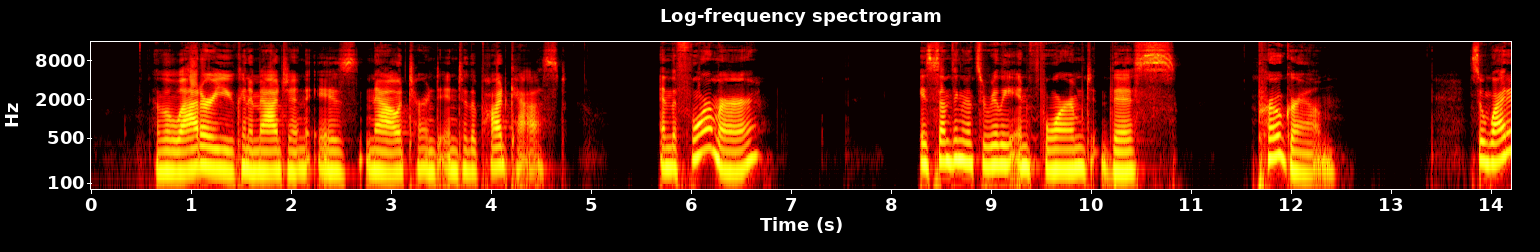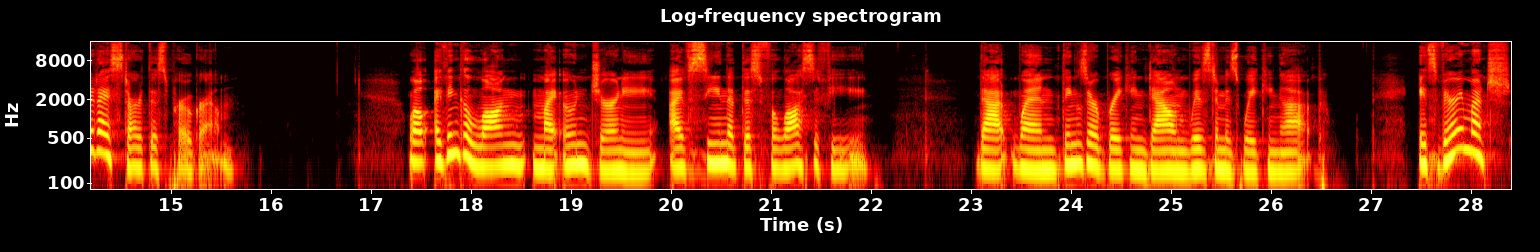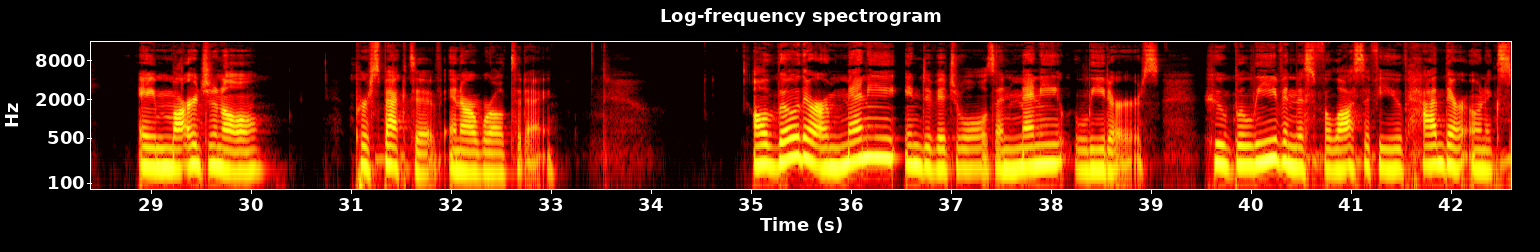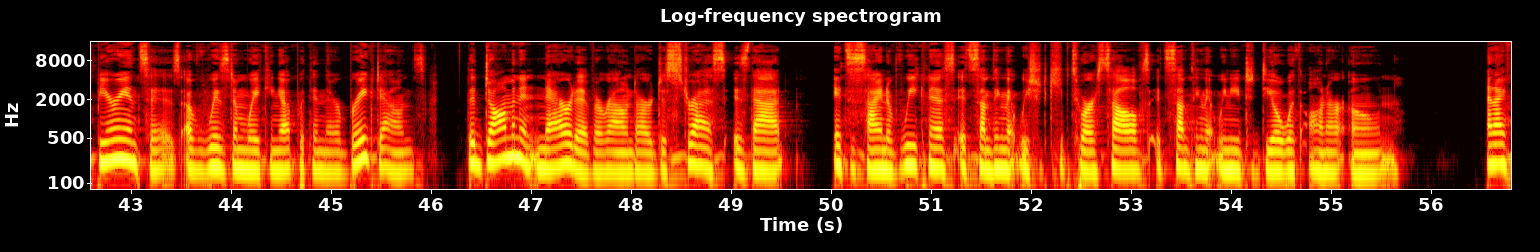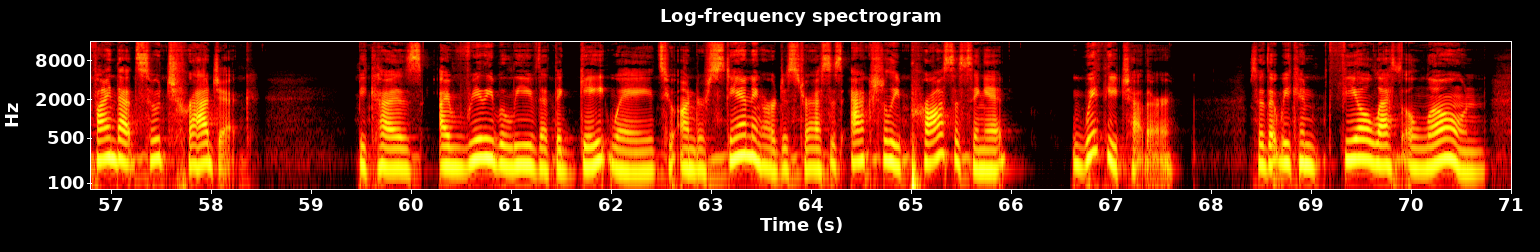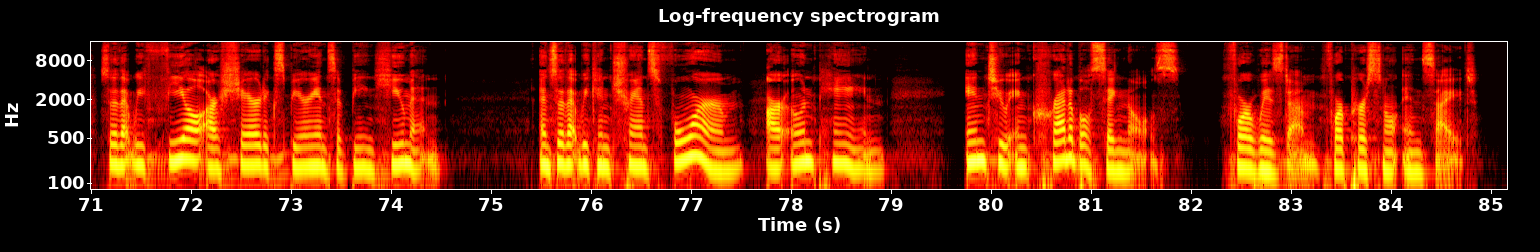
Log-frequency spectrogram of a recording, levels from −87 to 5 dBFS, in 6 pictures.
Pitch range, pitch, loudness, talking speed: 165-205 Hz, 180 Hz, -20 LUFS, 125 wpm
